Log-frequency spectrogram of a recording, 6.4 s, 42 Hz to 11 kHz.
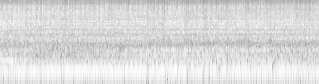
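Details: Foxbody Mustang project car V8 with a freshly installed drivetrain and off-road H-pipe exhaust: deep, steady, even idle burble, no ticks, misses or knocks; burning residue off the exhaust manifolds, clutch fan not connected, timing not yet set, possible exhaust leaks.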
